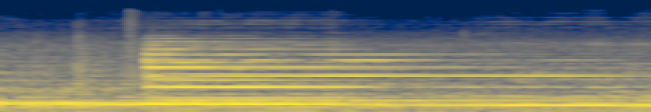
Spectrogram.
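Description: A single bell strike about half a second in, ringing out and fading over about a second, over a held note of slow background music.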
